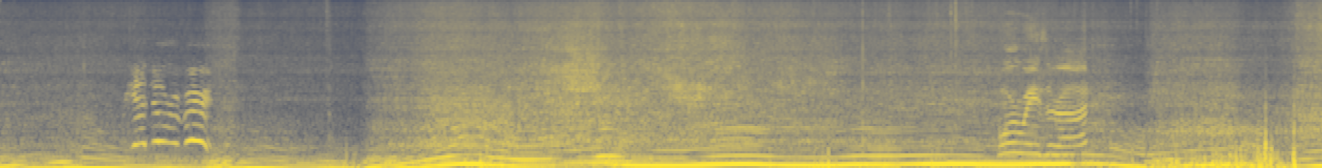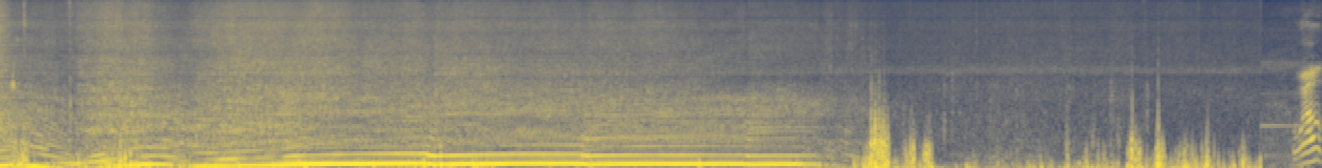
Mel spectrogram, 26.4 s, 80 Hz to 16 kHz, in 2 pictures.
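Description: A Saturn sedan's four-cylinder engine revs hard in rising and falling surges, then holds high revs for long stretches while the car crawls up a dirt trail. This is the sign of a failing, slipping transmission leaking fluid after the jumps. The engine cuts out abruptly about 21 seconds in, followed by a few sharp knocks.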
